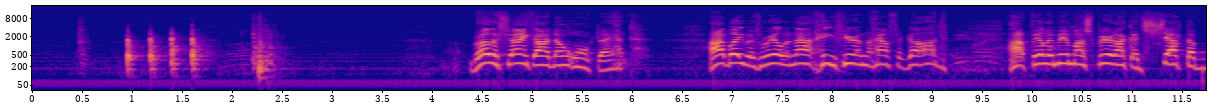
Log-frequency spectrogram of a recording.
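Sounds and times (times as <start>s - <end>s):
sharp knocks on a door: 1.0s - 1.8s
speech: 4.5s - 6.2s, 6.8s - 11.7s.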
